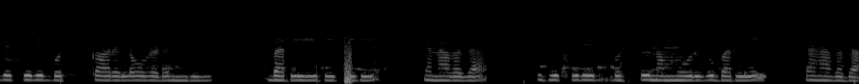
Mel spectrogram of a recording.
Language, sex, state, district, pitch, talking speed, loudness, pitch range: Kannada, female, Karnataka, Chamarajanagar, 195 Hz, 90 wpm, -44 LUFS, 185-205 Hz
